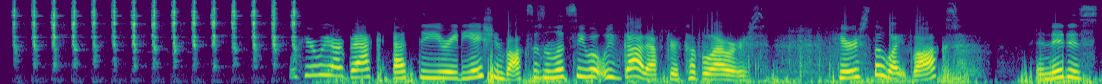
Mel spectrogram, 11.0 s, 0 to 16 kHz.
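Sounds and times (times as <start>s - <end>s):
clock ticking: 0.1s - 3.0s.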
